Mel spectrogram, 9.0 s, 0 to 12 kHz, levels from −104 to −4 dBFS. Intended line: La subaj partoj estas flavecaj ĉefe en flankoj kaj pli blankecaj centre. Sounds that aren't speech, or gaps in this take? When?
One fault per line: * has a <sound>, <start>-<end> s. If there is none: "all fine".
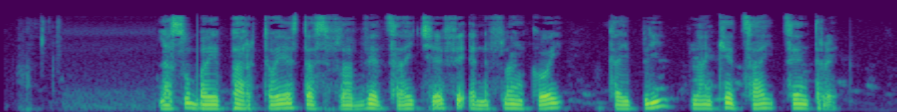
all fine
